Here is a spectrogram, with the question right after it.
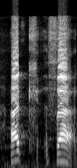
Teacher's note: kaf sukun itu punya sifat hamas, yaitu mengalirnya udara atau mengalirnya nafas kita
